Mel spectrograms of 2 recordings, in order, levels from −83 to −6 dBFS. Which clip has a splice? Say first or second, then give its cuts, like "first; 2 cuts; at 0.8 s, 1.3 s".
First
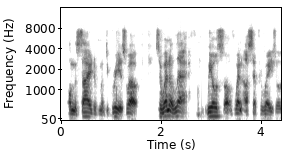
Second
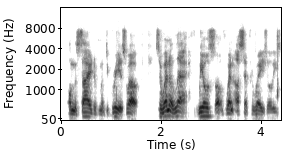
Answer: second; 1 cut; at 2.6 s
